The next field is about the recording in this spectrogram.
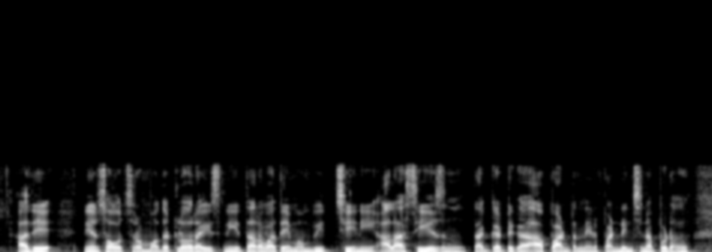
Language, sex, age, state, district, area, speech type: Telugu, male, 18-30, Andhra Pradesh, Palnadu, urban, spontaneous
